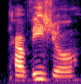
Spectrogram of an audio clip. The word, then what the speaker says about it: Calvillo: Cynthia Calvillo, excuse me, there you go. You got to pronounce it with the J.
